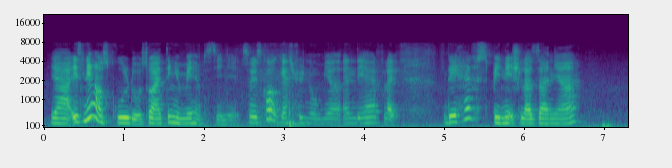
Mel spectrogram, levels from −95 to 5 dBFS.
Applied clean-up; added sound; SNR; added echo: none; none; none; none.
